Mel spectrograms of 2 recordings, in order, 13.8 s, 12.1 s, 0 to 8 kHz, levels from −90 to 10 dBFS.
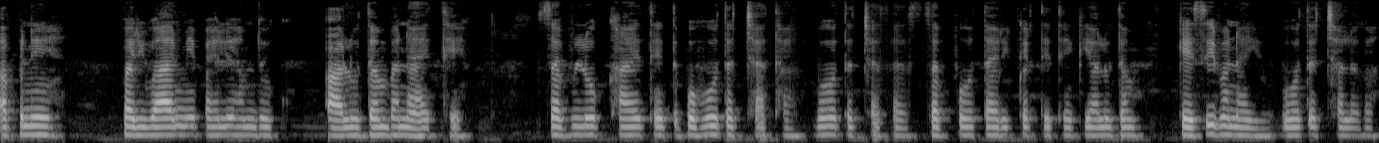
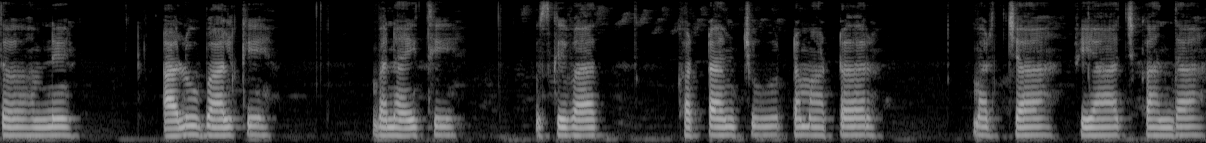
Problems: background sounds at intervals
